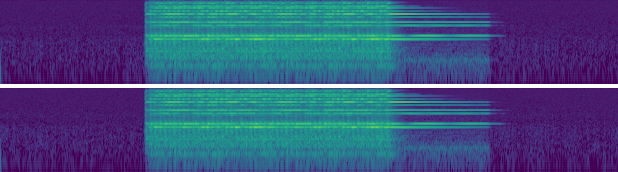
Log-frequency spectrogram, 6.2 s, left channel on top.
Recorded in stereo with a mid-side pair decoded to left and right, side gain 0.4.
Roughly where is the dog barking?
No dog barking in this recording.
